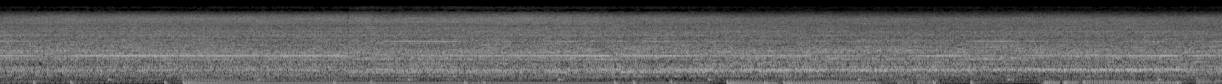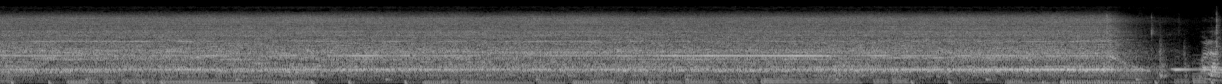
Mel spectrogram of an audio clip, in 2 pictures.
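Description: A hair dryer blows steadily on synthetic hair while a brush works through it. The loud, continuous rush stays close and unbroken for over twenty seconds and cuts out at the very end.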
